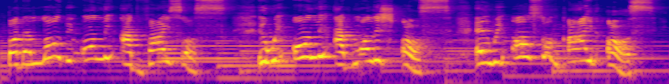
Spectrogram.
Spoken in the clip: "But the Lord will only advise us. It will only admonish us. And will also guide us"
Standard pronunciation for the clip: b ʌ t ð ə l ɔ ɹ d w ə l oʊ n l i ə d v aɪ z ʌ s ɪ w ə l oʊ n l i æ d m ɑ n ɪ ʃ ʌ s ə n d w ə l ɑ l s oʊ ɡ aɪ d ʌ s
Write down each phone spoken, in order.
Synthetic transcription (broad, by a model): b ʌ t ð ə l ɔ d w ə oʊ n l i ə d v aɪ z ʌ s ɪ w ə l oʊ n l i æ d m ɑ l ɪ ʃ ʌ s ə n w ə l ɑ l s oʊ ɡ aɪ d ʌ s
